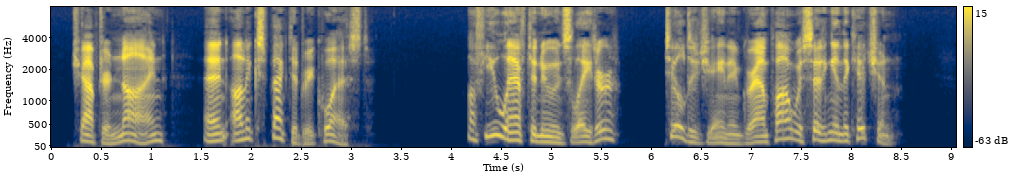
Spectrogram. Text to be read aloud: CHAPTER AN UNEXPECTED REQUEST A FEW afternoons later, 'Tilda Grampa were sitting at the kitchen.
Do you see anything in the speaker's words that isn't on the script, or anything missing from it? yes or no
yes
